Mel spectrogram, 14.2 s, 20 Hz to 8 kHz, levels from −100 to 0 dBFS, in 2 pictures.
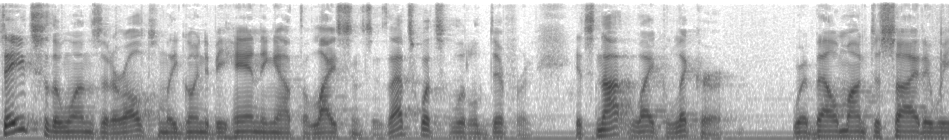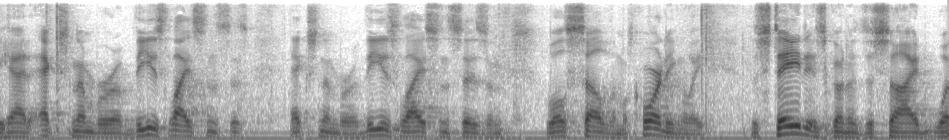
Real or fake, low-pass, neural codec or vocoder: real; 7.2 kHz; none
